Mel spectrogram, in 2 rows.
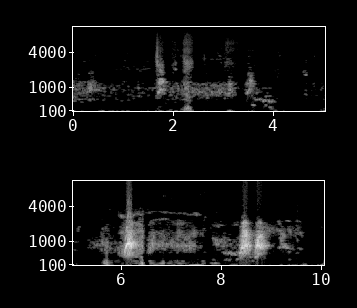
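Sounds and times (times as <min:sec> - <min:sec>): dog barking: 0:00.0 - 0:00.6, 0:01.6 - 0:02.1, 0:03.4 - 0:03.8, 0:06.0 - 0:06.5, 0:08.3 - 0:09.6.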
